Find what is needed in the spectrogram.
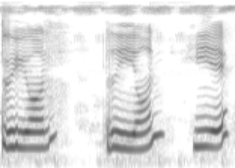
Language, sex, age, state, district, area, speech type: Goan Konkani, female, 18-30, Goa, Salcete, rural, spontaneous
